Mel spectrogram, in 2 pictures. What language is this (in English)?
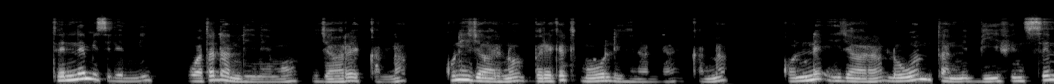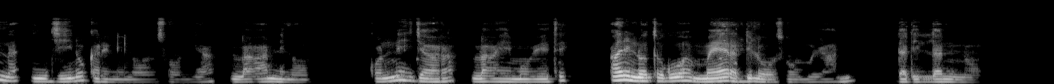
Sidamo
